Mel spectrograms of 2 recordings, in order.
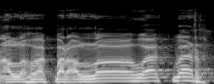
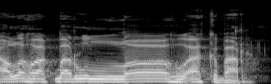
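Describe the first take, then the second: First: The first Akbar ends on a bare 'r'. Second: The first Akbar ends in 'u', linking onward. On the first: The speaker calls it wrong. "Bukan ... Tapi barnya itu disukunkan. Maka tidak boleh" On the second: The speaker calls it right. "Kalau disambung Allahu Akbaru ya"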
